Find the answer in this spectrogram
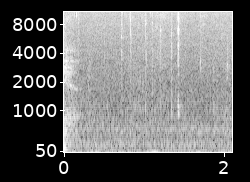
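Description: Faint typing on a computer keyboard: a few scattered key clicks over low room hum.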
